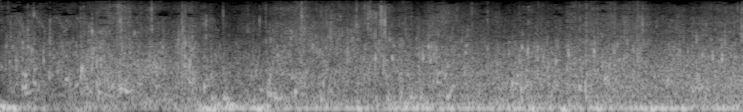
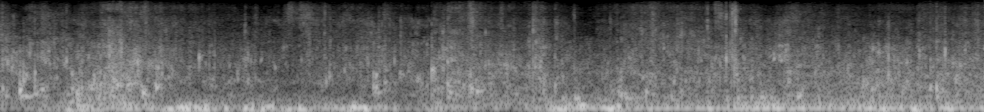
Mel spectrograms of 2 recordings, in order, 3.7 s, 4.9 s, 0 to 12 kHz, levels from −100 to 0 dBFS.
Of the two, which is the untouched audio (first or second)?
first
